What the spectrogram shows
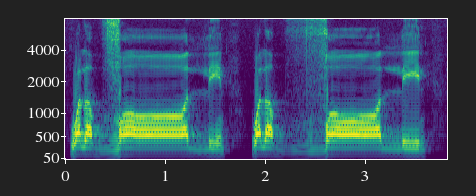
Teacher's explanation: Iraqis and some others, they pronounce it with a Z sound, with a hissing sound.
